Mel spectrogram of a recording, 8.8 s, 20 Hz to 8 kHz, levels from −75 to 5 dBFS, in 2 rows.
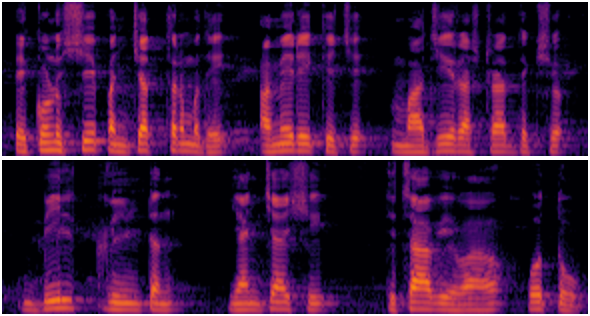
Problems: constant background noise, continuous background conversations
